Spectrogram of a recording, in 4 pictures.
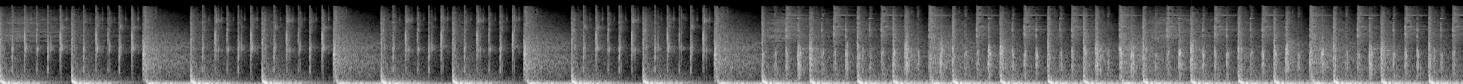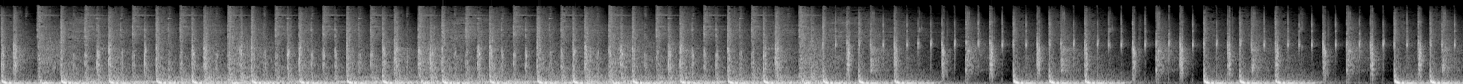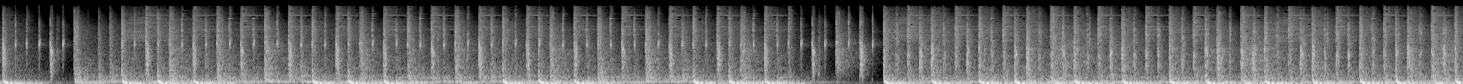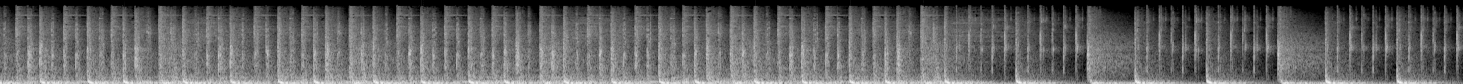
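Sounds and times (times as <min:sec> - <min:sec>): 
football percussion background music inspired by samba rhythm: 0:00.0 - 0:58.5.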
